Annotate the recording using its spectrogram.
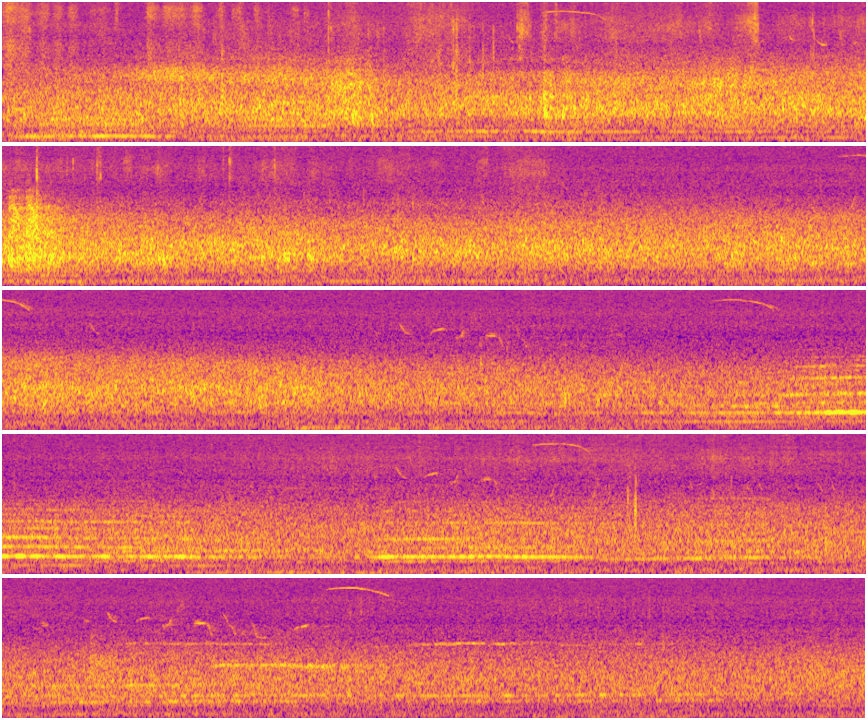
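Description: Freight train approaching from a distance: a steady low rumble under outdoor ambience, with faint held tones about two-thirds of the way in. Short high chirps recur every few seconds.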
